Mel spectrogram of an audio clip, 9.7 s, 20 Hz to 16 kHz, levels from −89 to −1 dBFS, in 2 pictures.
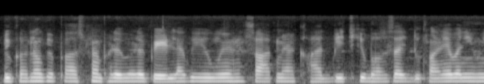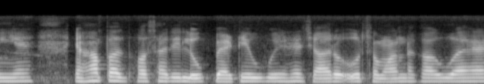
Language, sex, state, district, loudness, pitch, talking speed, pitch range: Hindi, male, Madhya Pradesh, Umaria, -18 LUFS, 155 Hz, 215 wpm, 150-155 Hz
